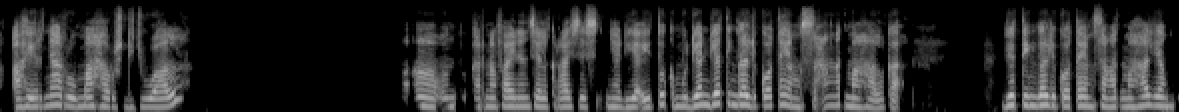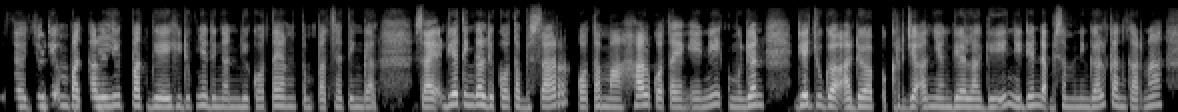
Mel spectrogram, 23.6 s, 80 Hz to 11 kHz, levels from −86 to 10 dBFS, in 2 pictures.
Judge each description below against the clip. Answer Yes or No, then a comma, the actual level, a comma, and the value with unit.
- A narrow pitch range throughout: Yes, narrow, 2.0 semitones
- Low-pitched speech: No, high, 210 Hz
